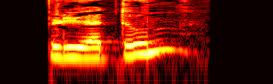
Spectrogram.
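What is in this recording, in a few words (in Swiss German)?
"bluetung", Alsatian; medecine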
